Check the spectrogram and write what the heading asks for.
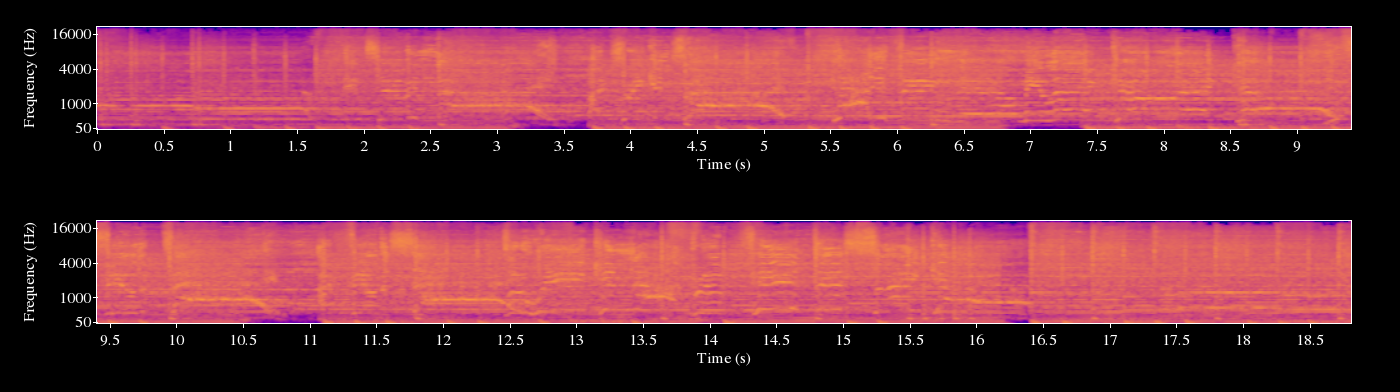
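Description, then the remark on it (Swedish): A loud, dense emo band track plays throughout, with screamed vocals over driving guitars and drums. The full band cuts out for brief moments a few times before crashing back in. “Ja, det lät ju svinbra ju. Ja, vad Han, vilken, grom, äh, grom, vilken grym eh, sångare.”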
